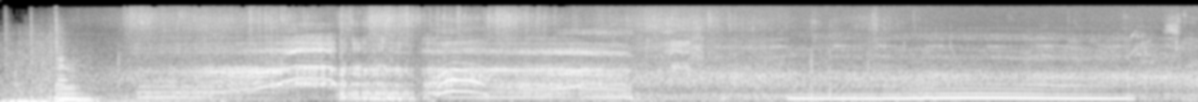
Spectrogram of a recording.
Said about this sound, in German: Jetzt kriegt ihr alle mal einen echten Beutelteufel zu hören, so wie ich ihn in Tasmanien habe schreien hören.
